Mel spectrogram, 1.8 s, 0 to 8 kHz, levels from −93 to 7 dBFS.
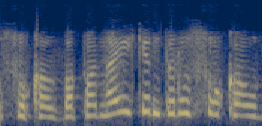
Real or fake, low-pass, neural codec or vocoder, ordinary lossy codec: fake; 7.2 kHz; codec, 16 kHz, 4.8 kbps, FACodec; AAC, 32 kbps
